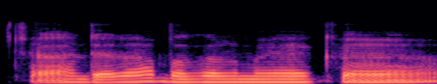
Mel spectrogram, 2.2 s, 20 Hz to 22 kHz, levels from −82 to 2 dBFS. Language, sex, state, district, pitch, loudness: Hindi, male, Bihar, Muzaffarpur, 135 Hz, -19 LUFS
